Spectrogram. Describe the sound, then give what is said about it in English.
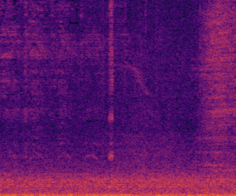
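A car engine runs hard at high RPM while driving through corners with no traffic, a loud, steady low rumble with road noise filling the whole stretch, continuous with no voices. “Getting some RPMs out of this machine.”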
